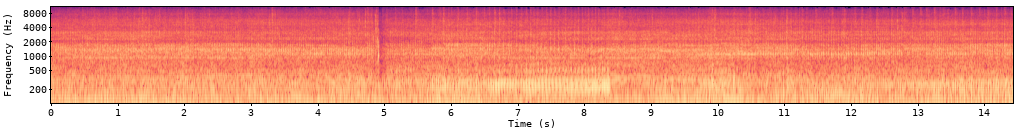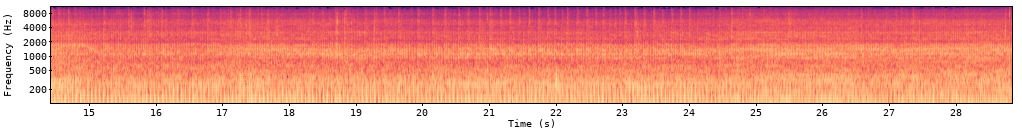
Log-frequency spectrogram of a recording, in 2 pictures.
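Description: Enduro motorcycle engine running steadily while riding off-road. It gets louder for a couple of seconds about six seconds in, then drops back abruptly.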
